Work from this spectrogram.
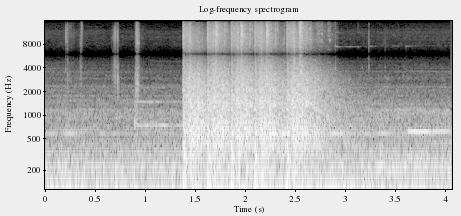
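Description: A burst of gunfire in a shooting reenactment, several sharp rapid shots cracking loudly together for about a second and a half, then fading into ringing ambience with a few faint clicks before it.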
